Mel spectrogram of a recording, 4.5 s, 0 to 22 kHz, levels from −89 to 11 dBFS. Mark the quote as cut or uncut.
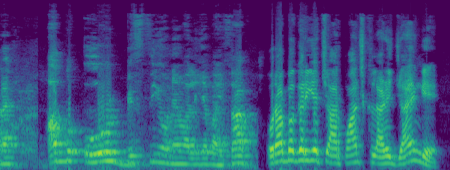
cut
